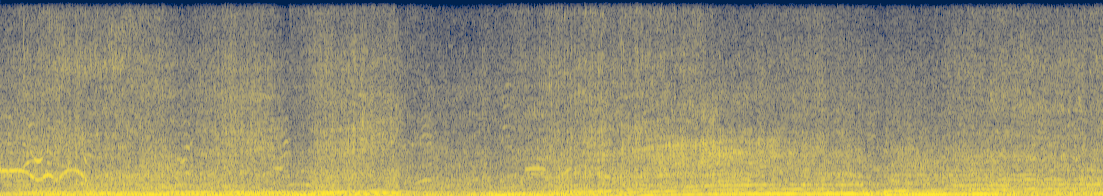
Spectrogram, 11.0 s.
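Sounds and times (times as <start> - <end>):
car engine revving: 0.0 - 11.0
other car engines running roughly: 0.0 - 11.0.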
